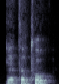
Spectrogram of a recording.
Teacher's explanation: The visarga becomes u, so it becomes ta plus u becomes to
